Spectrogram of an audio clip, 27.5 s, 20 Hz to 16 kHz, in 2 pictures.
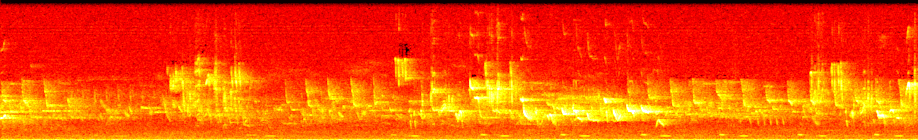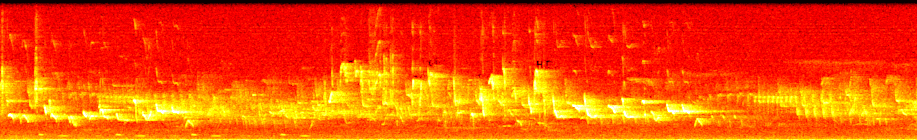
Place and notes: Chindrieux, France - Rossignol et pouillot véloce.
Au coeur de la forêt de Chautagne le matin, rossignol, pouillot véloce, faisan..... enregistreur DAT DAP1 Tascam, extrait d'un CDR gravé en 2003.
Auvergne-Rhône-Alpes, France métropolitaine, France, 24 May 2003, 08:00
